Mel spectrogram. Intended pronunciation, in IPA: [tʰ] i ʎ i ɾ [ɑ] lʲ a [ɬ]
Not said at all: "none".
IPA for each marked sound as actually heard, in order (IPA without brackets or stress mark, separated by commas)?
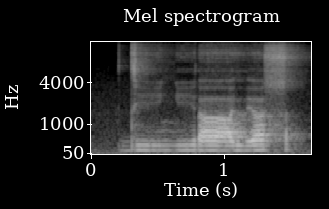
d, a, ɬ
